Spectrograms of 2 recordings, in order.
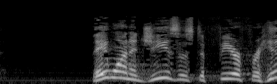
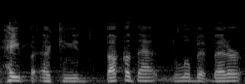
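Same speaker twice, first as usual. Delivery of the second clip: polite mild request; 4 semitones lower, 9 dB quieter, faster than usual. Retold or imitated. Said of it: "they weren't just saying".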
